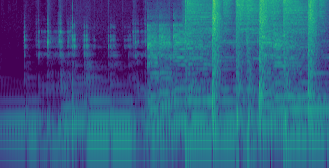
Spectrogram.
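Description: Rock band's rehearsal-room recording: a sparse opening of sustained low notes and picked guitar notes, then about three seconds in the full band comes in with drums and gets louder.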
